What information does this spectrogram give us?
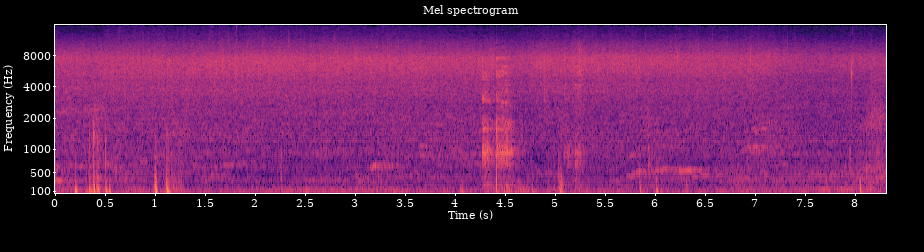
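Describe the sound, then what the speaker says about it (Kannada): Boiled sprouted moong and beans stirred into onions frying in a pan, steady sizzle with scraping spoon strokes and a few sharp clinks, no talking. "ಈಗ ಹೆಸರುಕಾಳು ಮತ್ತು ಬೀನ್ಸ್ನ ಬೇಯಿಸಿಟ್ಕೊಂಡಿರೋದನ್ನು ಇದ್ರ ಜೊತೆಗೇ ಸೇರಿಸ್ಕೊತಾ ಇದ್ದೀನಿ"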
